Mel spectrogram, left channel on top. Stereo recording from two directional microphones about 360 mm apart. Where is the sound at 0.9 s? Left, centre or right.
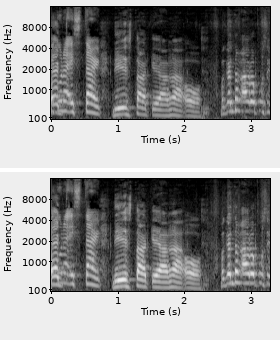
Centre.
